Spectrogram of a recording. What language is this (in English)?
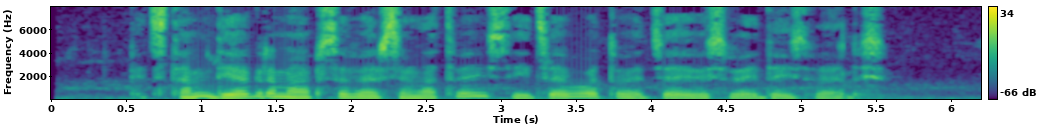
Latgalian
